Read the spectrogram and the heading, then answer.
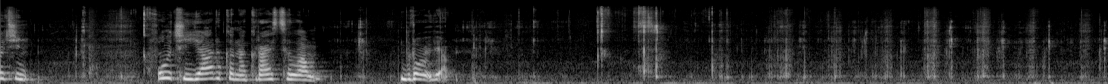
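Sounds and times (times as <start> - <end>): crunching of raw bell pepper: 6.0 - 11.0.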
